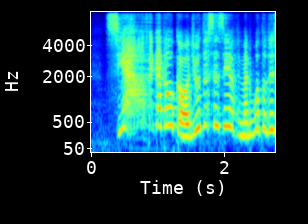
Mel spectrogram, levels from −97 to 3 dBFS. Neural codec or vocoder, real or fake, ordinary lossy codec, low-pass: codec, 16 kHz, 0.2 kbps, FocalCodec; fake; none; none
